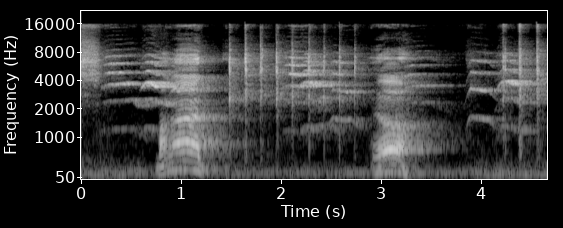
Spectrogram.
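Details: Little kitten being fed by hand meows twice, each cry a full rising-then-falling wail, between them soft clicks, chewing-like ticks and quiet speech indoors.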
